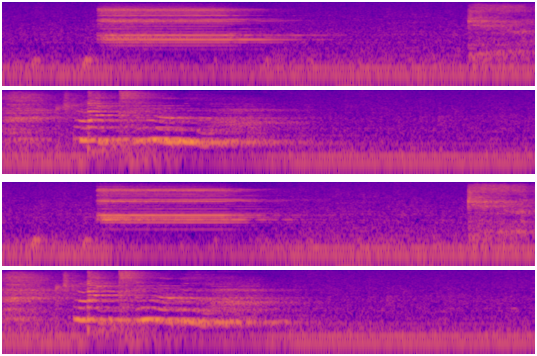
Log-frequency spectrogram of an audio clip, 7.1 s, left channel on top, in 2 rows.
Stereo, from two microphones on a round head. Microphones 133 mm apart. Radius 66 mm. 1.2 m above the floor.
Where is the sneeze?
50° right (ahead or behind), 0.9 m.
